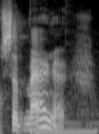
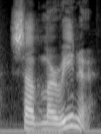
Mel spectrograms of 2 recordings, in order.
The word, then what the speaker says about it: Submariner: And finally, Cosmodoc says you cannot use a Rolex ad from Britain to show the correct pronunciation of Submariner.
